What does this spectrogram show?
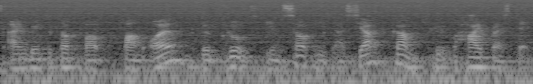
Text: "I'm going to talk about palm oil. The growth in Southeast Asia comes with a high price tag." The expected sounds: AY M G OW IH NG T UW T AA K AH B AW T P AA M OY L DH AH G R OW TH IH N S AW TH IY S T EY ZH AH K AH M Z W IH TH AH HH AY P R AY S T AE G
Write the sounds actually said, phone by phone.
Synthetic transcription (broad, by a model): AY M G OW IH NG T UW T AA K AH B AW T P AA M OY L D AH G R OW S IH N S AW T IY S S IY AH K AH M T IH AH HH AY P R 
